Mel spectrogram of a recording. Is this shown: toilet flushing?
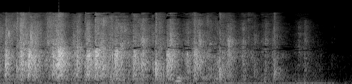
no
